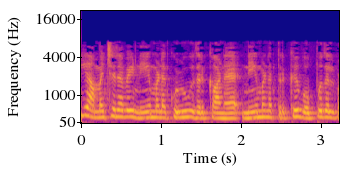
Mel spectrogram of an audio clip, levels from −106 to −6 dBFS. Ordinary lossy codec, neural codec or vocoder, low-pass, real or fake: none; none; 7.2 kHz; real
